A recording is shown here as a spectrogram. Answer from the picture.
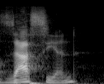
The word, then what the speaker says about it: Zacian: So the sword one, it's called Zacian, assuming the C-I-A-N is pronounced Shun.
